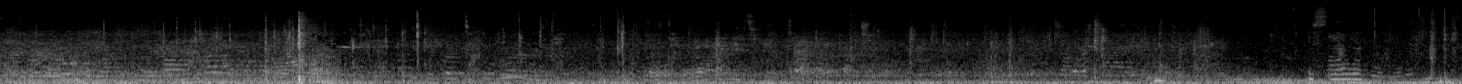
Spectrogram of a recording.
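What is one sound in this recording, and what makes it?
A young woman talks casually and close up.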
